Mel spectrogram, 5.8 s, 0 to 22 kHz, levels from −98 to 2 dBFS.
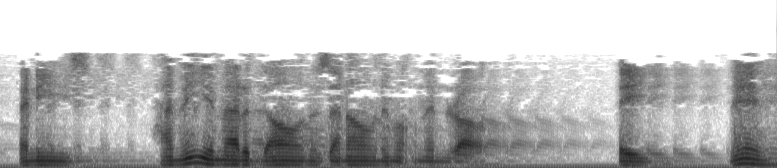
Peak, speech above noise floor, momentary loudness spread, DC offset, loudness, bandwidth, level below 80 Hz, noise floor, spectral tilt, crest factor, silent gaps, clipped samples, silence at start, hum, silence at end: -2 dBFS; 23 dB; 19 LU; 1%; -18 LUFS; 6.2 kHz; -38 dBFS; -40 dBFS; -7 dB/octave; 18 dB; none; under 0.1%; 0 s; none; 0 s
